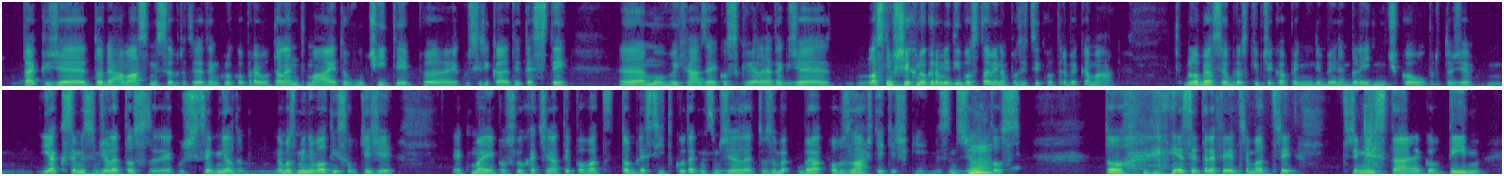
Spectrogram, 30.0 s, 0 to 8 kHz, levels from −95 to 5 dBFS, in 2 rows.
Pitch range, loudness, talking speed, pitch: 110-120 Hz, -24 LUFS, 160 wpm, 115 Hz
